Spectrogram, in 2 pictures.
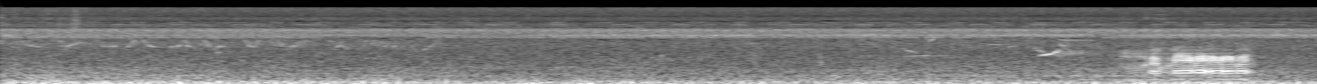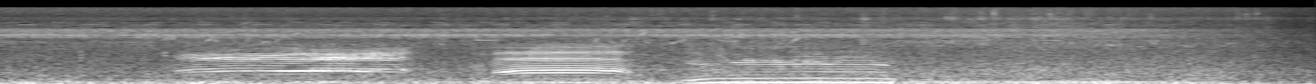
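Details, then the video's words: Sheep in a field bleating: about four harmonic, wavering bleats between six and eleven seconds, each lasting roughly a second, over steady low rumbling background noise and a faint high hiss. "Cute sheep"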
